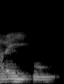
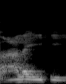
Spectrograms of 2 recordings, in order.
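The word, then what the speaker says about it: عليهِ: Walaupun ada beberapa kiroat membacanya alaihu. Ya, tapi tetap yang lebih umumnya dibaca orang Arab itu alaihi, yadaihi gitu ya.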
